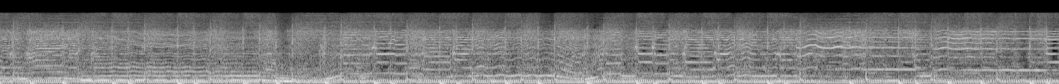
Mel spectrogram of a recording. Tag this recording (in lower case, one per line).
heavy metal
music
